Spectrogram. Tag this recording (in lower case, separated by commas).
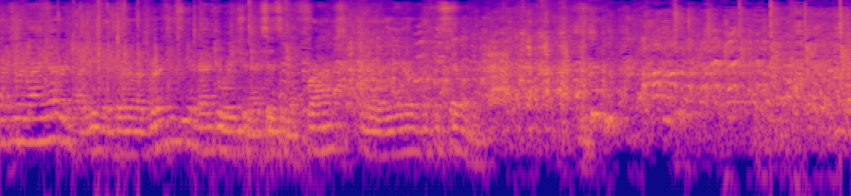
speech, narration, male speech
